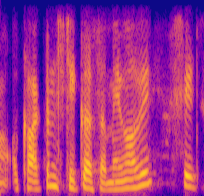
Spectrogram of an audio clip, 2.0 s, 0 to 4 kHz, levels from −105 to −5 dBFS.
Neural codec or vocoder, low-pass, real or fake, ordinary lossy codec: codec, 16 kHz, 4 kbps, X-Codec, HuBERT features, trained on general audio; 3.6 kHz; fake; Opus, 32 kbps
